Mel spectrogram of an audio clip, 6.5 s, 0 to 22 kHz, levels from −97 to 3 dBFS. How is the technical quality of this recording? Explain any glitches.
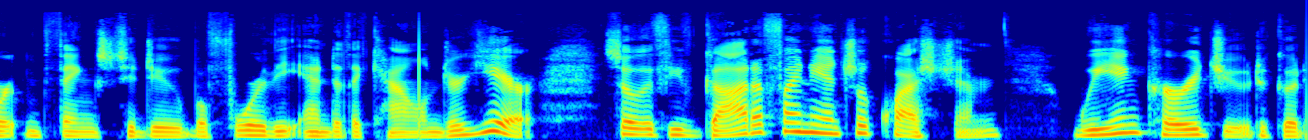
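The recording has one clear glitch, a single loud pop from 2.11 to 2.13 s. It is a sharp thump standing well above the speech, likely caused by a voltage pulse from a plug, switch or static. Unlike a dropout, the speech carries on underneath without a gap.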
